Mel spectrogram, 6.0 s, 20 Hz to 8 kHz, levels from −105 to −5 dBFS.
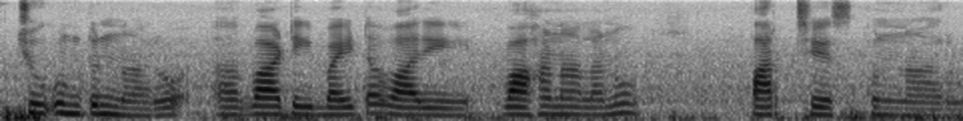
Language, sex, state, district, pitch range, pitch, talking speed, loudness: Telugu, female, Andhra Pradesh, Chittoor, 180-200 Hz, 190 Hz, 70 wpm, -17 LUFS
